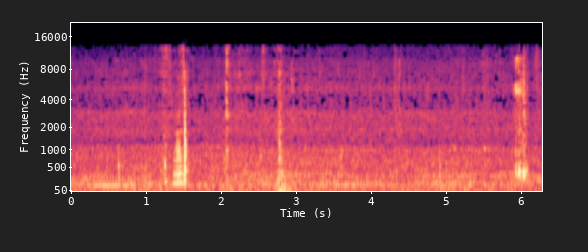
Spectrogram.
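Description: A steady low hum with a few soft clicks and small mouth sounds of someone eating, the clearest about one and a half seconds in.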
